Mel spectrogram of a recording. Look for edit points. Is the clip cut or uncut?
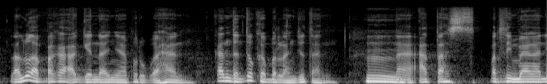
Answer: uncut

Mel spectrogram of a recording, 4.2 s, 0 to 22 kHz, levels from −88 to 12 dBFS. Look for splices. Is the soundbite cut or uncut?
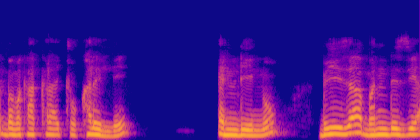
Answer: uncut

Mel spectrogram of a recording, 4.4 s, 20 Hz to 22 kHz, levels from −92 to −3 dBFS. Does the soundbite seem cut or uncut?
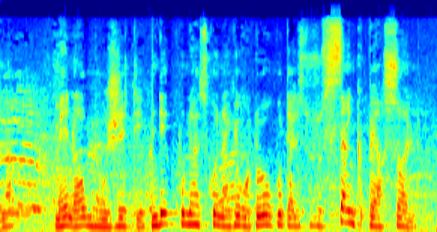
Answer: cut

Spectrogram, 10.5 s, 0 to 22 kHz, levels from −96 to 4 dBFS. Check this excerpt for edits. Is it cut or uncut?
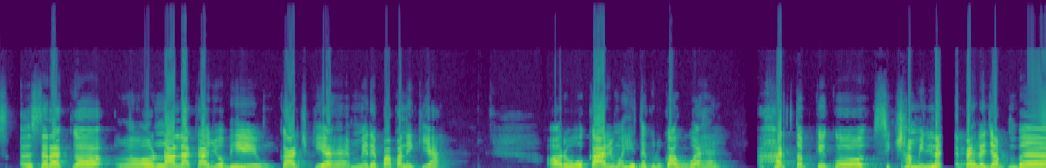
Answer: cut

